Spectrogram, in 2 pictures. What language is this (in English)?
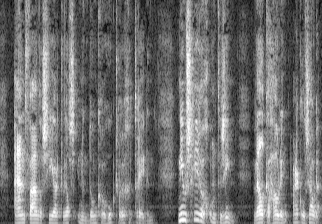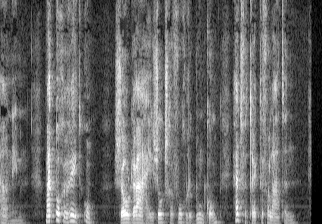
Dutch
